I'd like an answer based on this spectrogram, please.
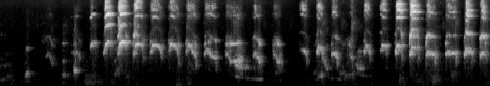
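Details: In a pen, four-week-old Cavalier King Charles Spaniel puppies of Daisy's litter whine and yip almost continuously: sharp, high squeaks, some bending downward, coming several per second after a few soft opening peeps.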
